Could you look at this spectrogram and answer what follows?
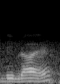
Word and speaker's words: de Broglie: तो 1924 में Louis डी ब्रॉय, English speaking लोग आमतौर पर इसको लुई डी ब्रॉय प्रोनाउंस करते हैं, लेकिन हम इसको डी ब्रॉगली ही कहेंगे।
